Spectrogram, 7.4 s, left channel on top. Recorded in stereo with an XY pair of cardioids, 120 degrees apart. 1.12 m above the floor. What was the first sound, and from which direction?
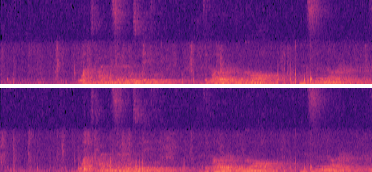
A woman speaking, straight ahead.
